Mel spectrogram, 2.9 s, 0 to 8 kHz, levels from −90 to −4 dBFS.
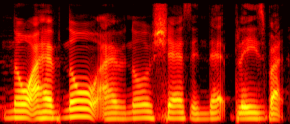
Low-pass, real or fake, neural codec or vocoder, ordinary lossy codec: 7.2 kHz; real; none; MP3, 64 kbps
